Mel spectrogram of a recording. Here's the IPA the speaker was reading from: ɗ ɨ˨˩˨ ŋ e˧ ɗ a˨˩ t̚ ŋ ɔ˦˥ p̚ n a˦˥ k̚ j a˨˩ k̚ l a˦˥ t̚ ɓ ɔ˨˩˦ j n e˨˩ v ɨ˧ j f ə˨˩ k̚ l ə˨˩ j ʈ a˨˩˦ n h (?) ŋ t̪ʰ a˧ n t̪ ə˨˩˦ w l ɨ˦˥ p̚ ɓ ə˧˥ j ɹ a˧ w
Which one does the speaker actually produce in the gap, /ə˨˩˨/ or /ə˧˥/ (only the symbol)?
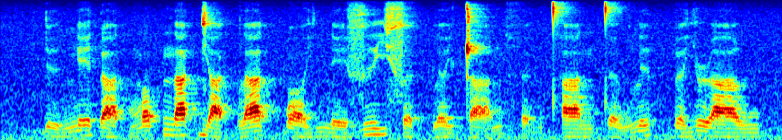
ə˨˩˨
